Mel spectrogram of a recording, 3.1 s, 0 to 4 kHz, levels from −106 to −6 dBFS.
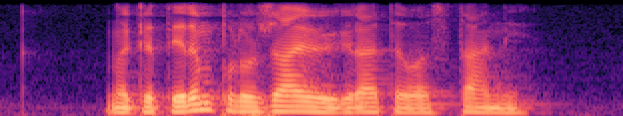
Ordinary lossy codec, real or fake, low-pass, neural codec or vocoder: none; real; 3.6 kHz; none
